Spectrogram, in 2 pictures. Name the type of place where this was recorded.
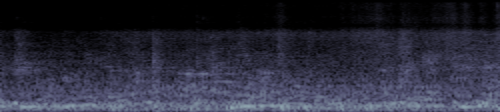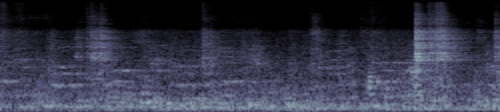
crowded indoor space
